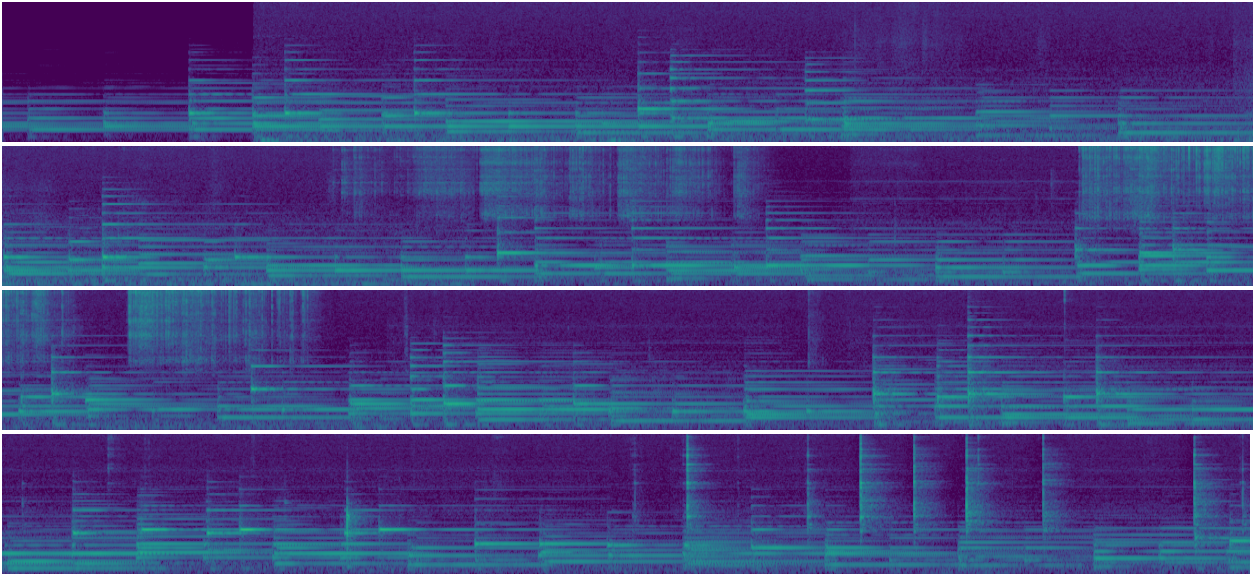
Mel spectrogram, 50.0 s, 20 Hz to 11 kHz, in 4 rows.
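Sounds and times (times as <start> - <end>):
soft piano music: 0.0 - 50.0
seeds pouring into glass dish: 15.8 - 20.2, 23.2 - 28.3.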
